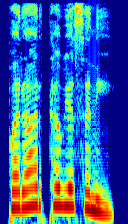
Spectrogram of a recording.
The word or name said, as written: ಪರಾರ್ಥವ್ಯಸನಿ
